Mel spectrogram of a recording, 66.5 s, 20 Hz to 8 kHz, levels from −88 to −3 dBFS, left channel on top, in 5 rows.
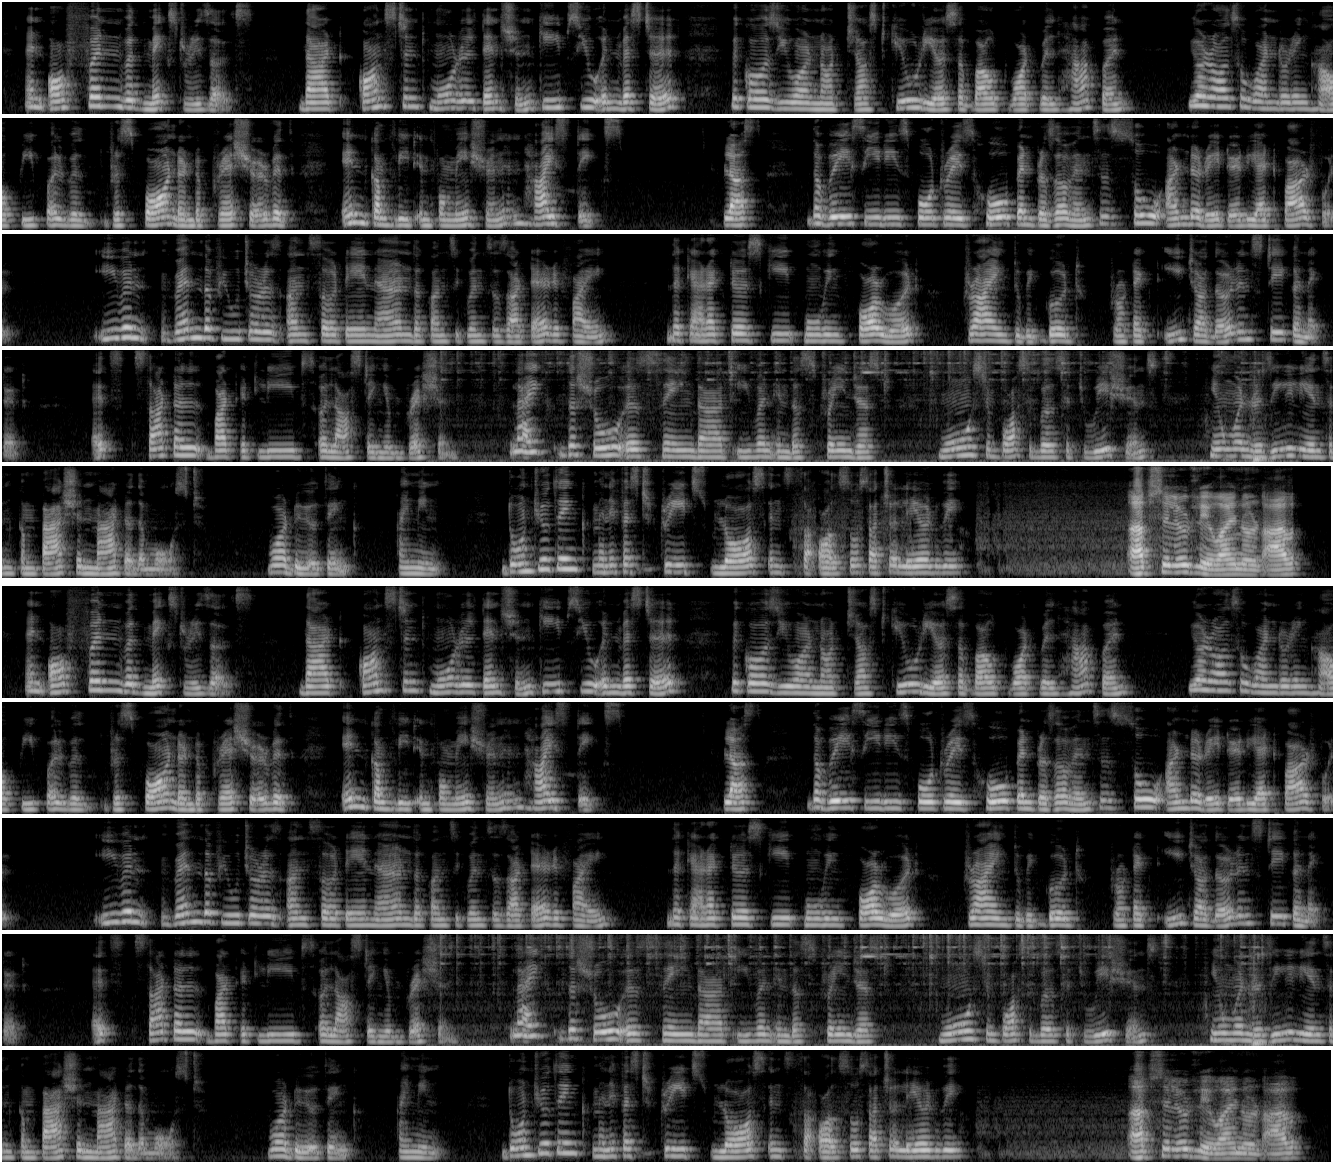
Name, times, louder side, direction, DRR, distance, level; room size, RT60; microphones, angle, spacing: voice 1, 0.2-2.5 3.0-3.3 3.6-6.8 7.3-11.3 11.9-16.2 16.7-19.5 20.5-20.8 21.4-26.7 27.6-32.7 33.3-35.8 36.3-37.3 37.7-40.1 40.8-41.0 41.4-44.5 45.0-48.7 49.3-51.5 52.0-55.1 55.9-56.7 57.2-57.6 58.2-62.9, left 1 dB, 15° left, 0.7 m, -31 dB
sound 1, 44.2-52.6, right 7 dB, 80° right, 1.7 m, -33 dB
voice 2, 64.5-66.2, left 6 dB, 65° left, 0.6 m, -26 dB
8.1 x 3.5 x 3.6 m
head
